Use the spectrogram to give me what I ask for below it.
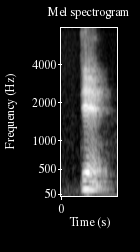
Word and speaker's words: Dinh: Dinh, that's right.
